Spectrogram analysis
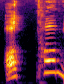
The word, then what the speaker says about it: autumn: autumn 있죠. 가을이라는. 영국에서 가을이고 그 다음에 문학작품에서 미국에서 가을을 얘기할 때 autumn 쓰는데 autumn이잖아요. 거기서도 n이 묵음이에요.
